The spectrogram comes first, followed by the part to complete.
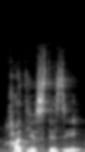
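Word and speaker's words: radiesthésie: It's actually a French word, radiesthesie, which comes from the Latin radius, which means radiations, the Greek word aesthesis, which means sensation.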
